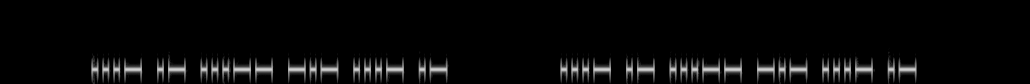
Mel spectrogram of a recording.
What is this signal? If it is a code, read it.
Morse code, heard as a keyed tone, about 22 wpm, 700 Hz. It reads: VA3KVA VA3KVA
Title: DXCC-100 Call Signs - 6 Characters - Repeated 2x - 22wpm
